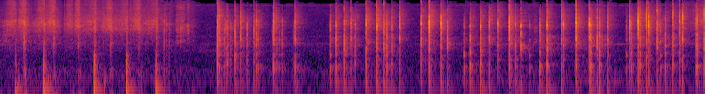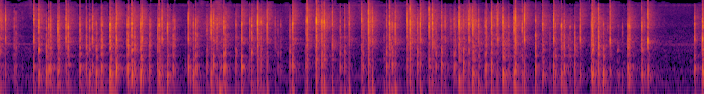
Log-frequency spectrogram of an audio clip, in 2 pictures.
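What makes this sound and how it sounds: A plastic Clorox disinfectant-wipes container is tapped rapidly and continuously. The taps are short and dry, each a dull low knock with a bright plastic click on top, quickly dying away.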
